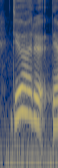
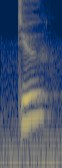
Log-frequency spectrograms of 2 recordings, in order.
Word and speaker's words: dual: 最初、デュアルの発音です。デュアルではなく、デュオみたいなカタカナで発音していただくといいと思います。デュ l こんな感じ。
